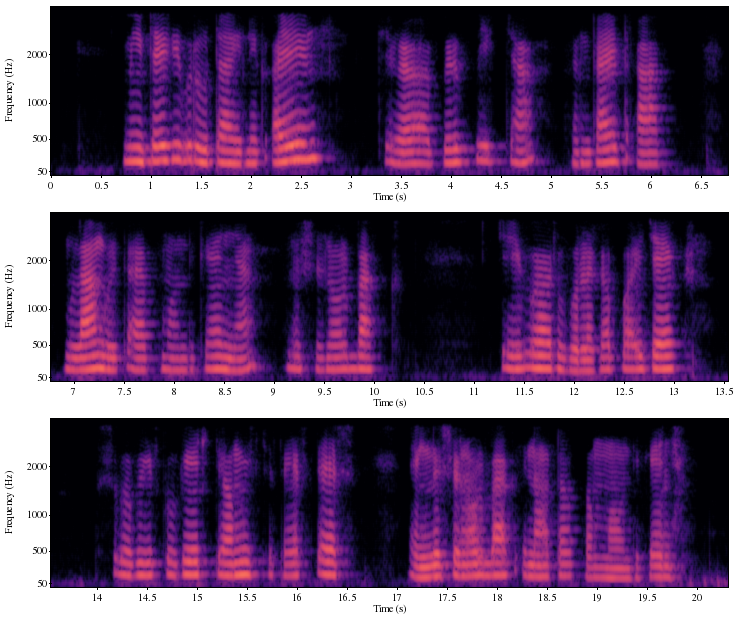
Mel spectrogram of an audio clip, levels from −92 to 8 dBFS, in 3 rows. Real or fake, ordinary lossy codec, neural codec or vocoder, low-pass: real; AAC, 32 kbps; none; 3.6 kHz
